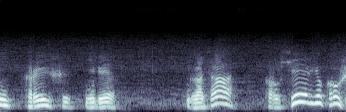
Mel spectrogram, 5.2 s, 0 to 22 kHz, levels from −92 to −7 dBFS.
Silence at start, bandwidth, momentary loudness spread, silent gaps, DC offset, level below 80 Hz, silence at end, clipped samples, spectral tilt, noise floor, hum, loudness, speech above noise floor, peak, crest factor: 0 s; 5 kHz; 11 LU; none; under 0.1%; -66 dBFS; 0 s; under 0.1%; -11.5 dB/octave; -47 dBFS; none; -17 LUFS; 31 dB; -4 dBFS; 12 dB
